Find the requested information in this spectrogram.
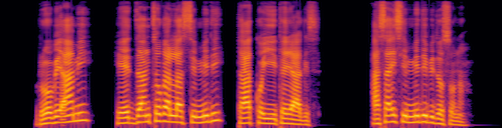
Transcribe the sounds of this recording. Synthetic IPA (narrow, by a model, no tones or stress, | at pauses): ɾoːbɪaːmɪ | he̞ːd͡zːɐnt͡sːɔɡɐlːɐsːɪmːɪd̪ɪt̪aːkːɔjiːt̪ɛjaːɡɪs | ʔɐsɐjsɪmːɪd̪ɪbɪd̪ɔsɔnɐ̰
